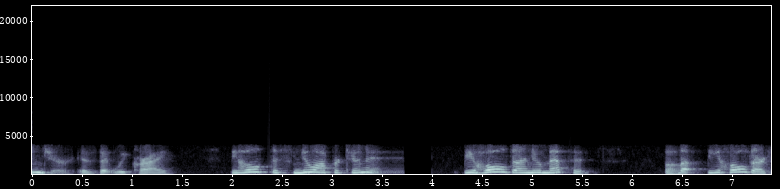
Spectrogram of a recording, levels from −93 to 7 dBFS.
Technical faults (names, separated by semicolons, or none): GSM full-rate codec; gap between chunks; lost GSM frames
